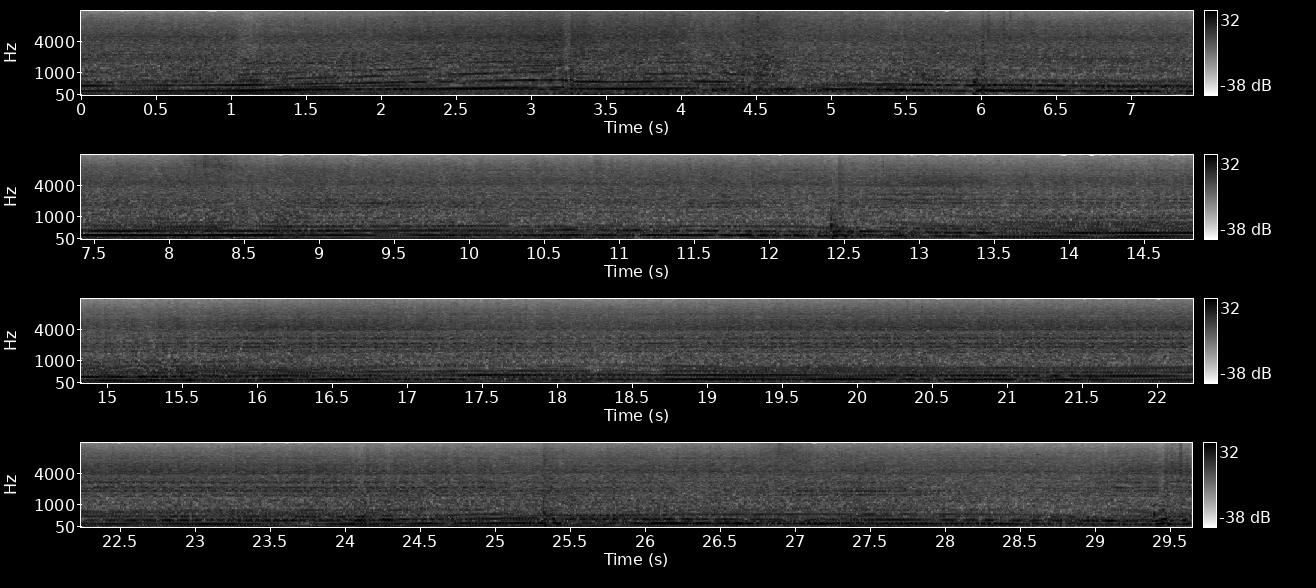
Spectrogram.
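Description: A motorcycle engine revs up and down, rising and falling in pitch as gears shift.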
